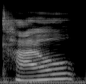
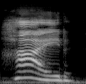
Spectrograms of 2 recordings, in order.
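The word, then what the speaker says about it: Hyde: help but feel like Kyle um Kyle see I keep on getting his name wrong hide oh my god his name is hide I can't have it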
